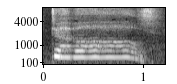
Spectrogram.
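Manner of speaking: high, hammed-up scream of Devils!; quoted scream. Quoting a man screaming at a nun, high screech. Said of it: "The guy screams".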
